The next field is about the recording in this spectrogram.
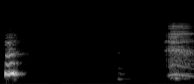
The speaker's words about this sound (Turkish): Hıçkırık. Hıçkırık tuttu.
